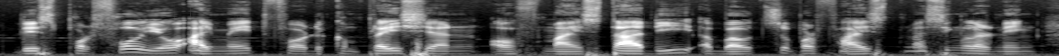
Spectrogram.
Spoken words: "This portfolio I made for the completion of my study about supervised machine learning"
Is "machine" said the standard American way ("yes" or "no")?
no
